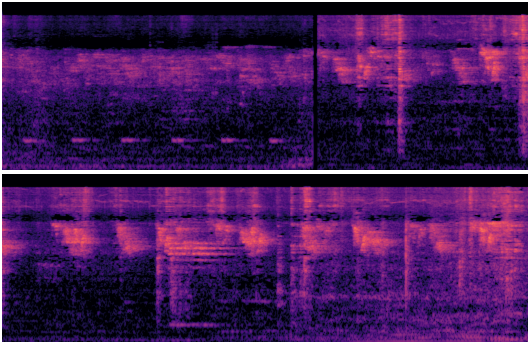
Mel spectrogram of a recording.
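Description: Small birds chirping, many short high chirps coming irregularly, starting about three seconds in after a low steady hum.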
